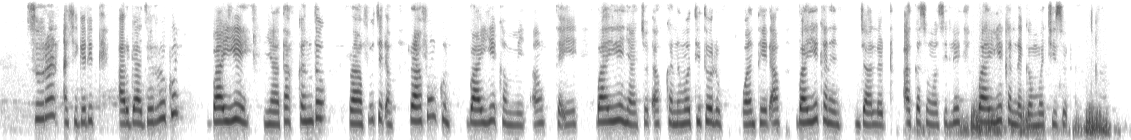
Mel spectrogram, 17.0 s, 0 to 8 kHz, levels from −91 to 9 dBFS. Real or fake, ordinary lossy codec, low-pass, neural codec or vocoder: real; Opus, 32 kbps; 7.2 kHz; none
